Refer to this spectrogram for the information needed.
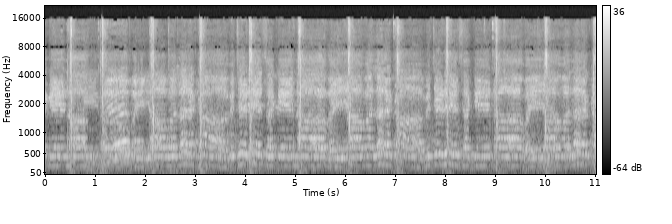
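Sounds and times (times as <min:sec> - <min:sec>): men chanting a lament: 0:00.0 - 0:11.0
rhythmic chest-beating strikes: 0:00.0 - 0:11.0.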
